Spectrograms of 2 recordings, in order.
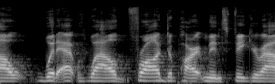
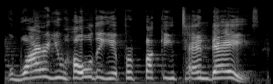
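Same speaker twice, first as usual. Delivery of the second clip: high-pitched, outraged disbelief; livid rant; 9 semitones higher than usual. Real, not acted. Ranting to listeners about the bank holding her check, high and outraged. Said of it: "Can you hear that I'm livid?".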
